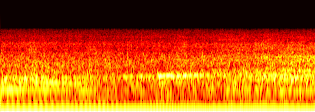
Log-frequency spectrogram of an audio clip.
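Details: A steady low rumble, like a vehicle or machinery, fills the recording with no animal voice audible.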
